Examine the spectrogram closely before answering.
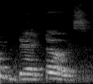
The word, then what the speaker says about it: Debtors: जब हमारे पास हम सेल्स करते हैं और हमारे पैसे आने होते हैं तो उसे हम यूज करते हैं उस टर्म को डेटर्स।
